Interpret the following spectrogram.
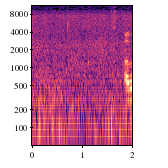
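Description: Thunderstorm noise: a steady low rumble of thunder over an even hiss of rain.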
